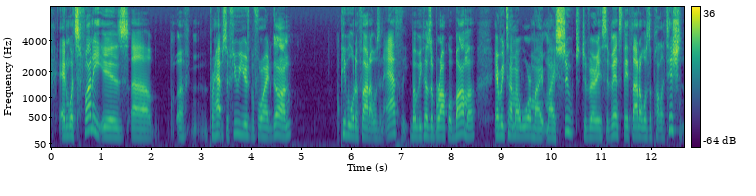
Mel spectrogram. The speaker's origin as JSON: {"language": "English", "town": "Seattle", "region": "Washington", "country": "United States", "tie": "born or raised there", "also_born_or_lived": "Oregon", "moved": "as an adult", "said": "I was born and raised in Seattle, Washington"}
